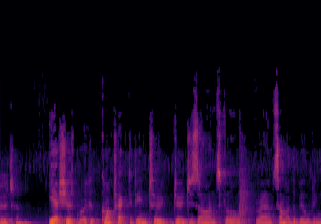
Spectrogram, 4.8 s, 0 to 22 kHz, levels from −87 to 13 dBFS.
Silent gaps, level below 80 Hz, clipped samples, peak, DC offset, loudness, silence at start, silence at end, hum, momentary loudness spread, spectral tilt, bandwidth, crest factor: none; -74 dBFS; under 0.1%; -16 dBFS; under 0.1%; -36 LUFS; 0 s; 0 s; none; 10 LU; -5 dB/octave; 14.5 kHz; 20 dB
